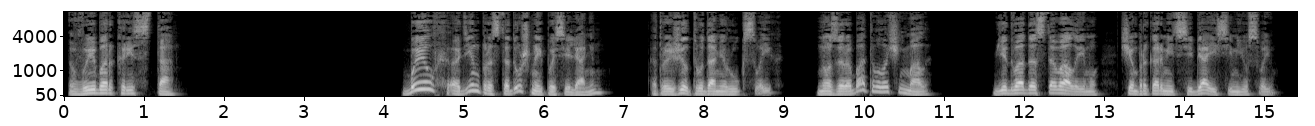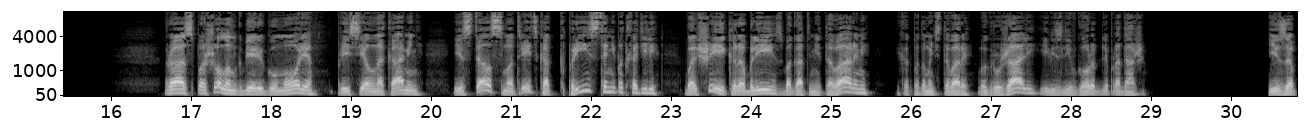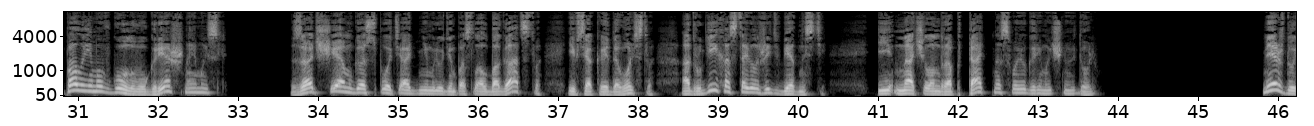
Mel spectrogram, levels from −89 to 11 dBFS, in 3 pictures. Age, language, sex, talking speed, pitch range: 50-69, Russian, male, 115 wpm, 95-140 Hz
